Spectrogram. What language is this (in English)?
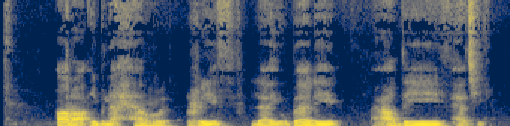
Arabic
